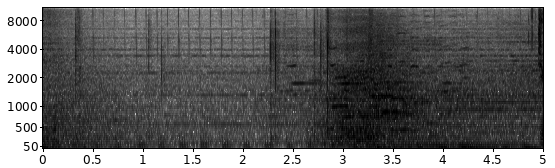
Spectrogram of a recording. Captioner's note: footsteps tapping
